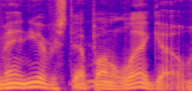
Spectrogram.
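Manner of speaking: ordinary delivery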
